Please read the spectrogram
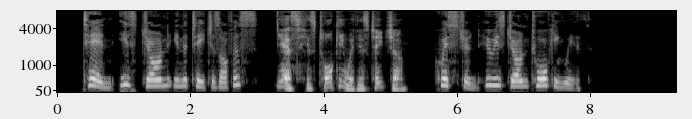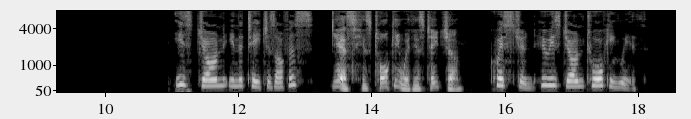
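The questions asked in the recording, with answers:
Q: Question, who is John talking with?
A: His teacher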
